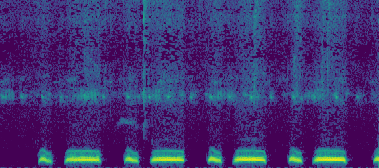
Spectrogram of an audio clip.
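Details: Young male spotted dove, not yet with full neck spots, calling hard while fighting: paired coos, a short note then a longer rich one, repeated about once a second in a steady rhythm.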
